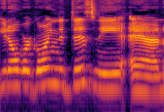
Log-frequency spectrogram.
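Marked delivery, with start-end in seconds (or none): none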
